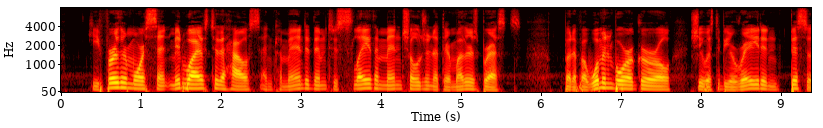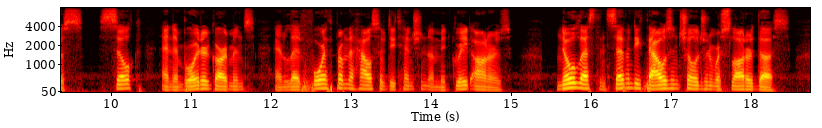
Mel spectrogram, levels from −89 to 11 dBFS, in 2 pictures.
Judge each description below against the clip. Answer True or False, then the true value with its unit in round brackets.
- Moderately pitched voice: False (125 Hz)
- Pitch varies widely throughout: False (4.6 semitones)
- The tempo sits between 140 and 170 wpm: False (180 wpm)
